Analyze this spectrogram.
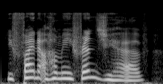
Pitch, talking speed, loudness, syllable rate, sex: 245 Hz, 295 wpm, -17 LUFS, 6.3 syllables/s, female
